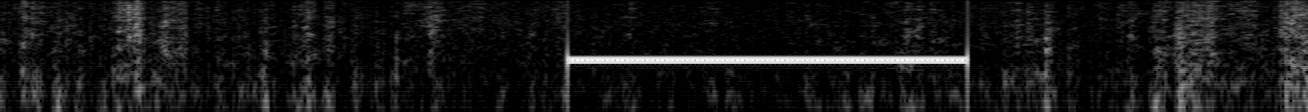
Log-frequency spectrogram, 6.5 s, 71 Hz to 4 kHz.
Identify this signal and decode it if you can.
Ringback tone (North America), 440 + 480 Hz.
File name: CENTRAL GENERAL / out tania.lemus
